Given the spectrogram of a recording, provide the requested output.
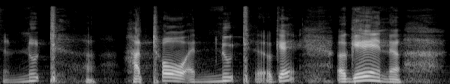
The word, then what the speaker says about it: Nut: See, it's pronounced as Nut.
